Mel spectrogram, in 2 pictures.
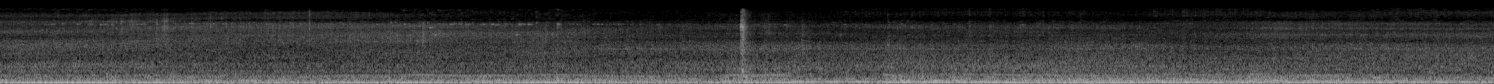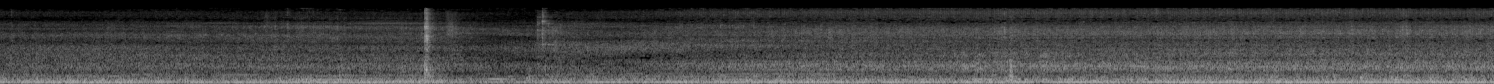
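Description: Diesel engine of a small crawler bulldozer running steadily with a low drone. Sharp knocks cut through it once about a quarter of the way in and twice about two-thirds through.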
